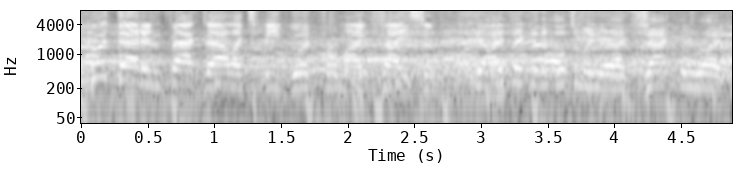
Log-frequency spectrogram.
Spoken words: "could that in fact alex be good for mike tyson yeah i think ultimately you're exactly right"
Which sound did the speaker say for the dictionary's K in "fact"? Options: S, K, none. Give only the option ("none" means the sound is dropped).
K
